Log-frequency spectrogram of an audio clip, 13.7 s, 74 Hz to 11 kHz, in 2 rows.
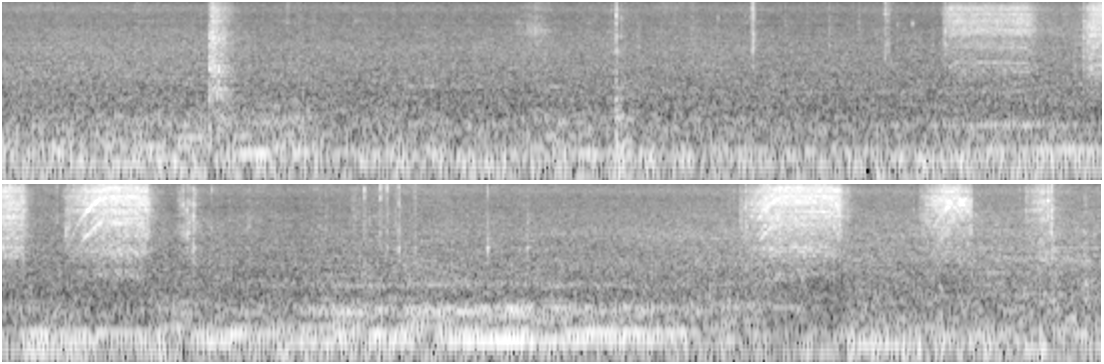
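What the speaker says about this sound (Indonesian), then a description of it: "Jadi ini agak susah karena kita pakai bor tangan manual." Harsh, grinding drilling of metal with a manual hand drill and 4.2 mm bit, steady and continuous, with sharp bursts of scraping noise in stretches, close by and loud.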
